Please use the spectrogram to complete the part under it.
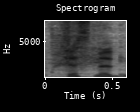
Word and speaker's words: Chestnut: Chestnut. Un peu comme les nuts, les noisettes, ouais.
